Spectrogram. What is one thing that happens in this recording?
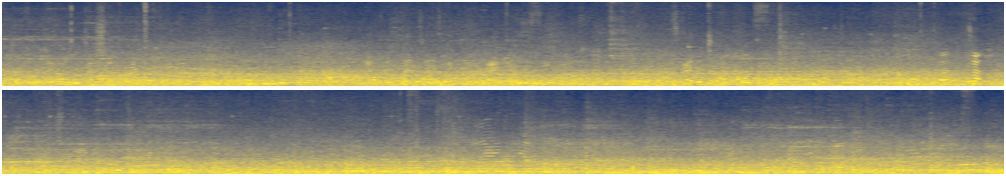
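Small plastic and metal parts click and rattle in a person's hands.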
